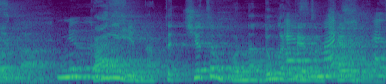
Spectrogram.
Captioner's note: speaking tibetan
